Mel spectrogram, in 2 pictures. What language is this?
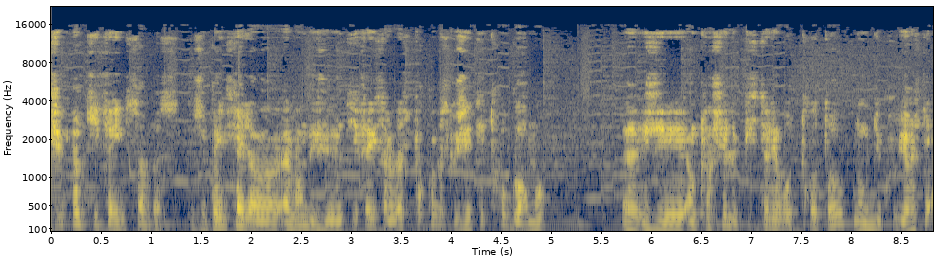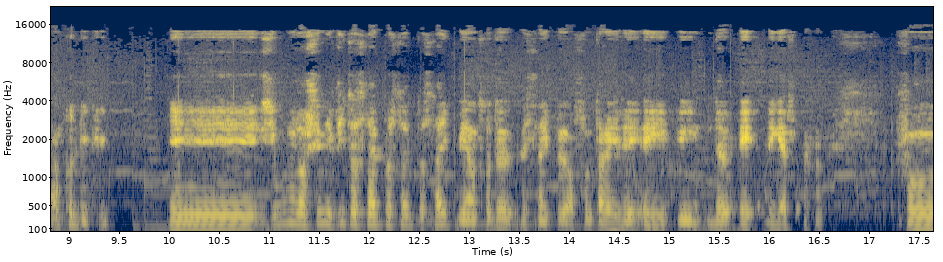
French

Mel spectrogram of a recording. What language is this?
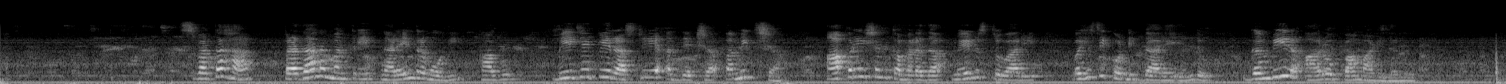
Kannada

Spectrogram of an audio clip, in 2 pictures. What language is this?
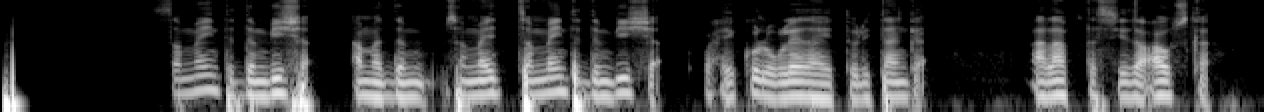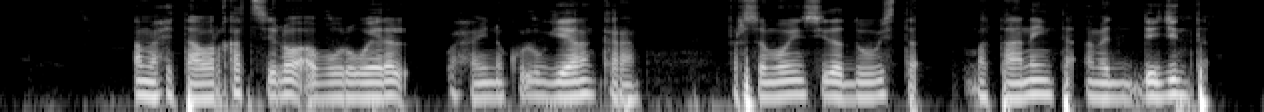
Somali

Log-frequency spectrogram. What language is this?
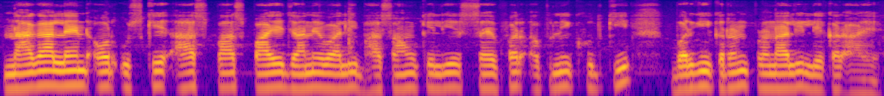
Hindi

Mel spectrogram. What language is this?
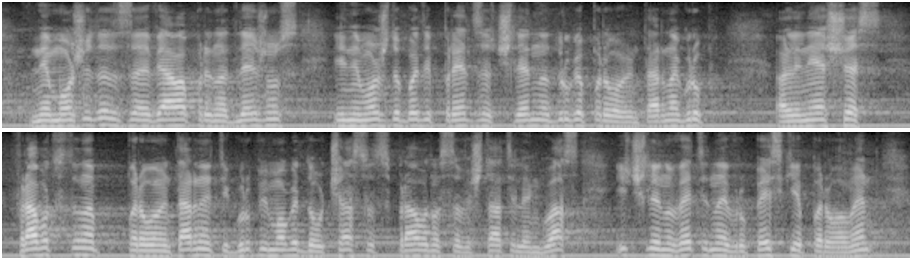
Bulgarian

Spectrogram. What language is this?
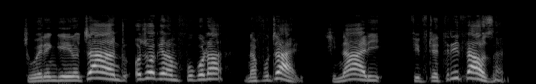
Nyanja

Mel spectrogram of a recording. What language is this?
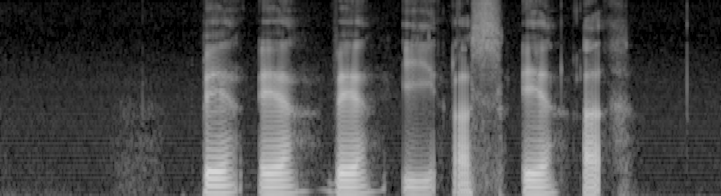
Norwegian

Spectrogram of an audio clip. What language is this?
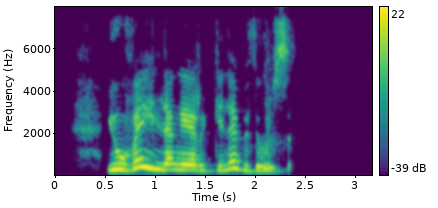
Kabyle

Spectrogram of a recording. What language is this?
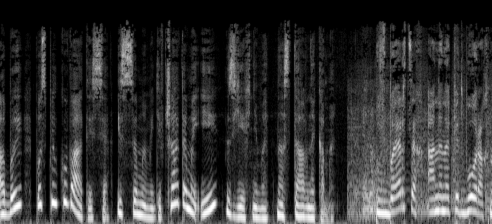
Ukrainian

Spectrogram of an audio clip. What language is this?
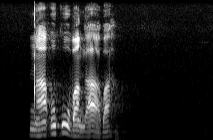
Xhosa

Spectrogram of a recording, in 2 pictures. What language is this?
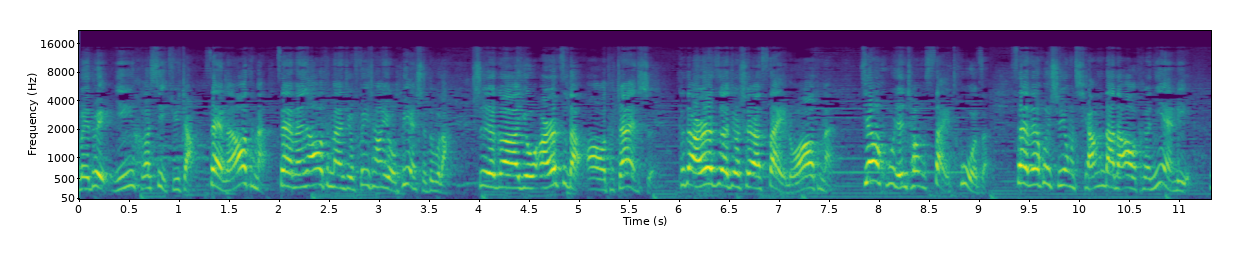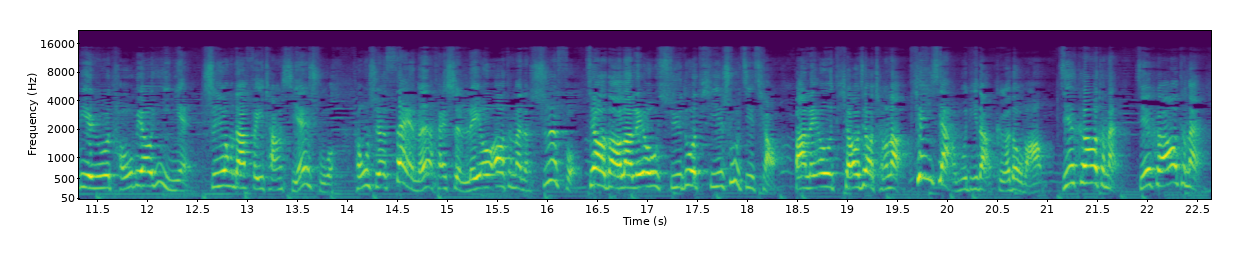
Chinese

